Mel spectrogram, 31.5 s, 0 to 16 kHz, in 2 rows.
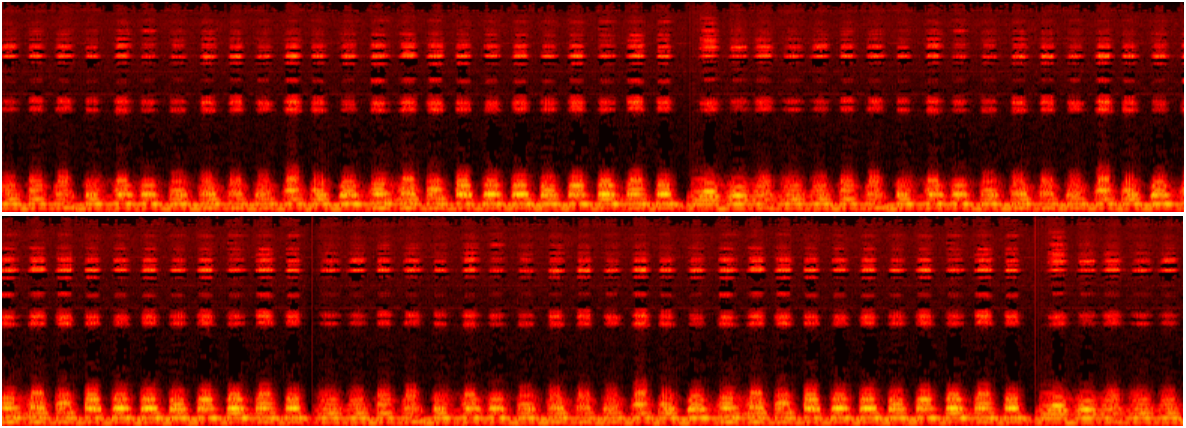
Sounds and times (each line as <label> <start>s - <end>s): Humming Magical Orb 9.1s - 17.6s
Humming Magical Orb 29.6s - 31.5s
